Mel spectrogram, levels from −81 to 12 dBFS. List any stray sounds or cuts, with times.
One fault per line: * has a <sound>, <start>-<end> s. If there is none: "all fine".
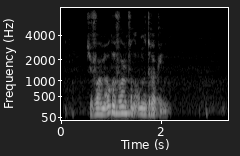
all fine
